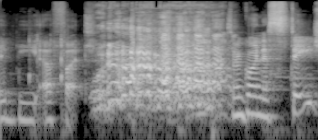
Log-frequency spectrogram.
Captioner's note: laughter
